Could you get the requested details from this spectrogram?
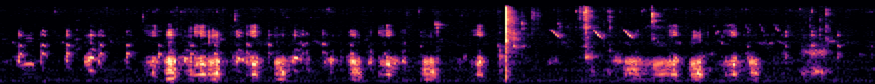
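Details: Goose parents calling in the evening as they urge their goslings to leap from the nest; a steady run of nasal, harmonic honks and grunts of varying loudness, with thin, high chirps from other birds in the background.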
